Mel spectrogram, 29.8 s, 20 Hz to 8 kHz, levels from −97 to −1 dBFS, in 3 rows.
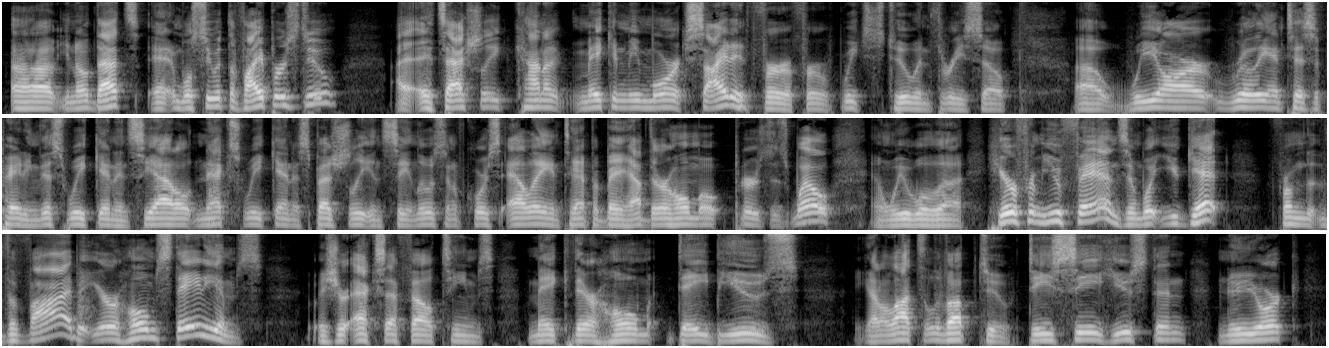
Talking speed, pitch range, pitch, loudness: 190 wpm, 115-135 Hz, 125 Hz, -25 LUFS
